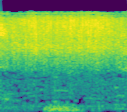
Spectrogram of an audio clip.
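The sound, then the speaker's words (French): A steady, bright hiss of courgettes sizzling in a frying pan, broad and crackly throughout, with a brief low murmur of voice partway through. “Vous êtes en train de vous dire que ça marche pas chez vous et que ça grésille parce qu'on a une mauvaise liaison, mais pas du tout. Ce sont les courgettes.”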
